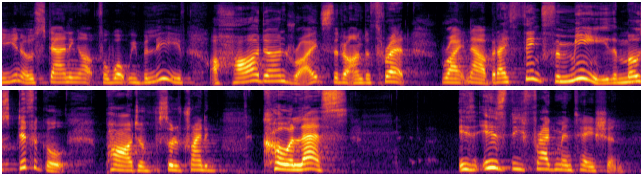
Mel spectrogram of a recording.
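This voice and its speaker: A woman with an ordinary speaking voice and a medium pitch talks with lively intonation on a very clean recording with a silent background. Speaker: news anchor and international correspondent. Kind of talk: panel talk / speech on media and film.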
